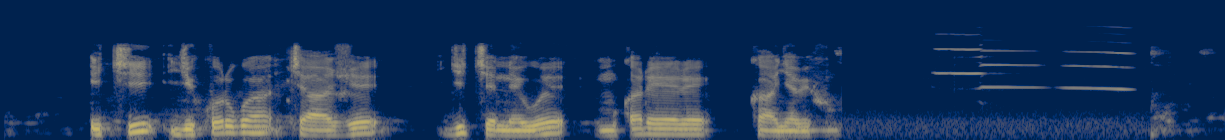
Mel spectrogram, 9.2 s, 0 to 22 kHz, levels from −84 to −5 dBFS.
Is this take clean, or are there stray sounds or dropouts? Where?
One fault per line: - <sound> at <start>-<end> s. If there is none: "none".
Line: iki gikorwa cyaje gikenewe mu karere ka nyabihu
- squeak at 7.0-8.5 s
